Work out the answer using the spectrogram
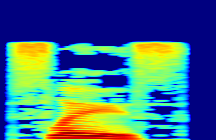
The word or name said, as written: slays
